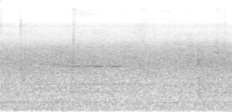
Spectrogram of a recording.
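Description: Steady, even rushing background noise of a crowded church, with no distinct events.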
